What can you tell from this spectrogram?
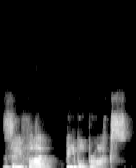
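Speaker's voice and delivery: high, slow, stunned echo; weak astonishment. A narrator's reading. Ford stunned by the robot's news, weakly. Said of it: "he said weakly".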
